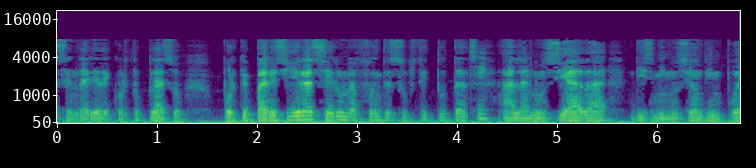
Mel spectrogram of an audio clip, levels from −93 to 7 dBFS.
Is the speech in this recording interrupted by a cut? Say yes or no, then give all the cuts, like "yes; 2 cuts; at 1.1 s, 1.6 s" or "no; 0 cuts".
yes; 1 cut; at 4.1 s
